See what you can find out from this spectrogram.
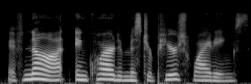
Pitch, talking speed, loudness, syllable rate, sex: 200 Hz, 165 wpm, -20 LUFS, 4.9 syllables/s, female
